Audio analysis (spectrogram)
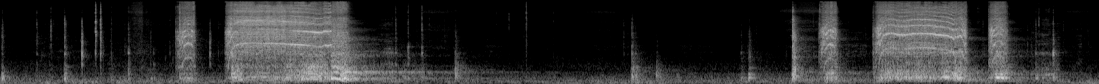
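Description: A power drill boring new screw holes, two loud whirring bursts of a couple of seconds each separated by quiet clicks and handling noise, close by with no talking.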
